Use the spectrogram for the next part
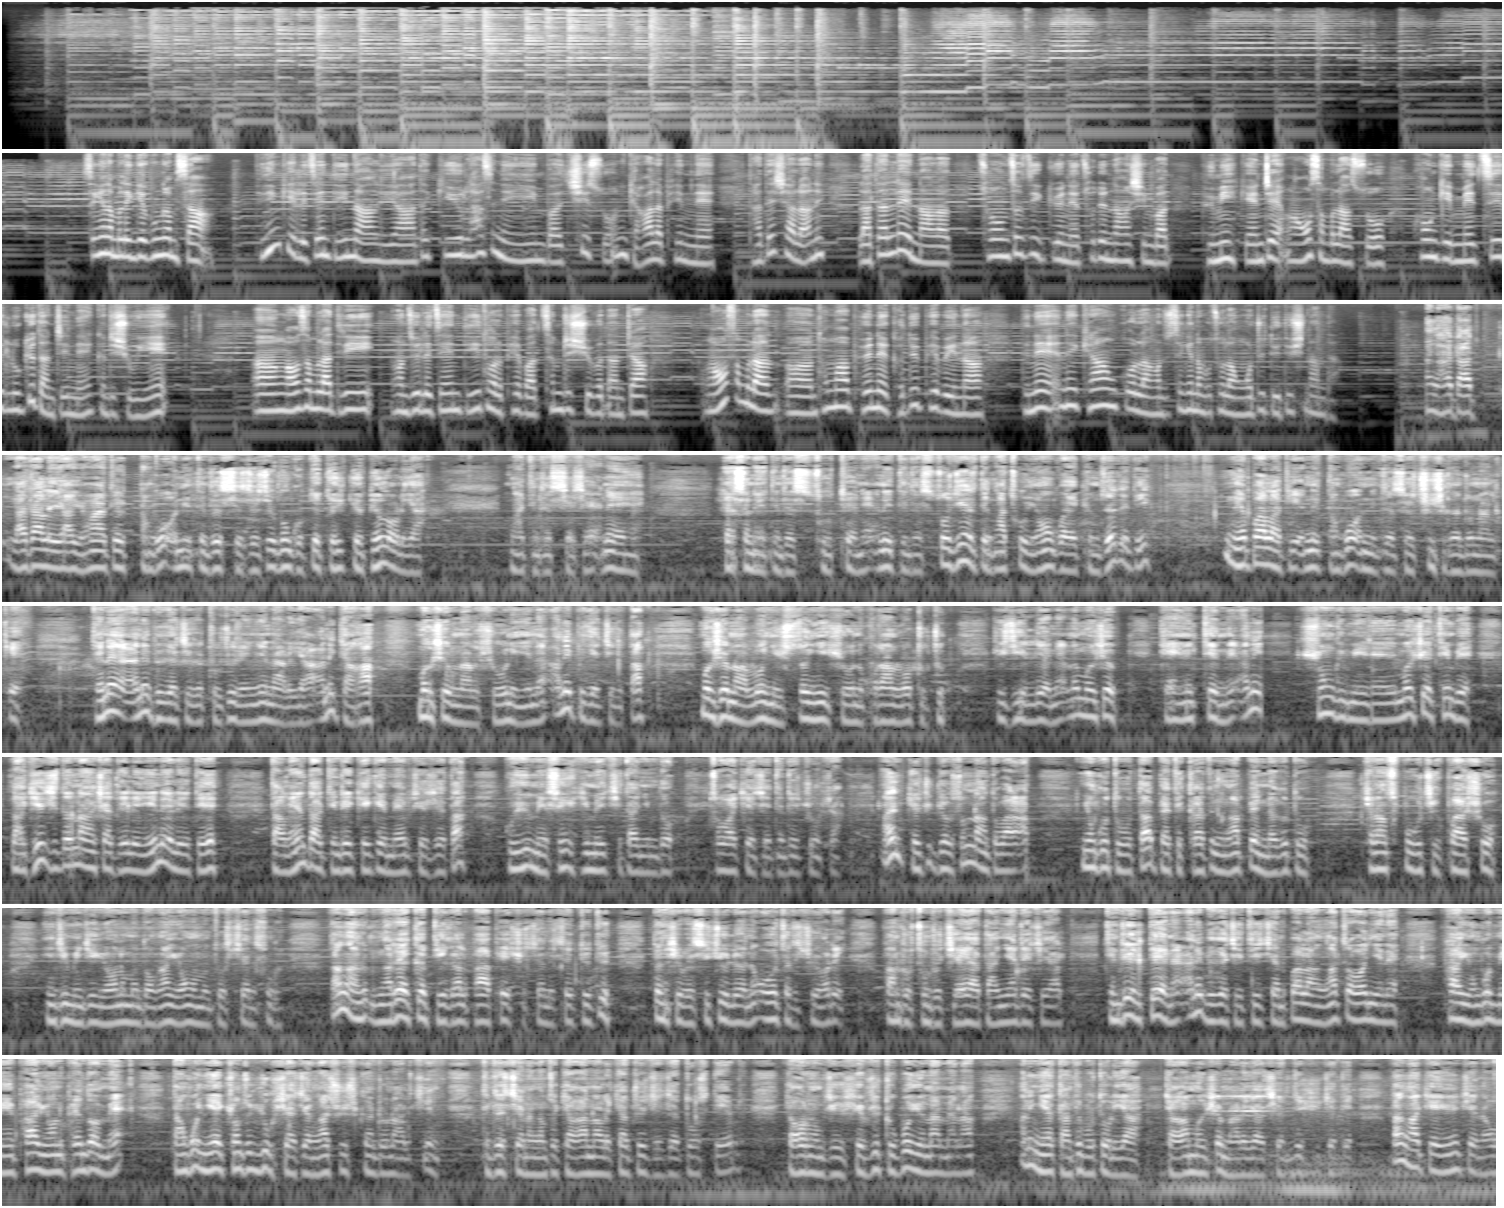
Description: བཀའ་དྲི་ཞུས་པ་ཞིག་གསན་གནང་གི་རེད།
